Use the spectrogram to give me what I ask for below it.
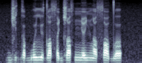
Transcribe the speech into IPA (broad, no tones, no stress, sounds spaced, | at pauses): d͡ʑ ɯ ɡ a b o lʲ o d ɛ sˤ ɯ d͡ʑ e sˤ ɲ i ɲ ɛ sˤ ɯ d̪ ʌ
